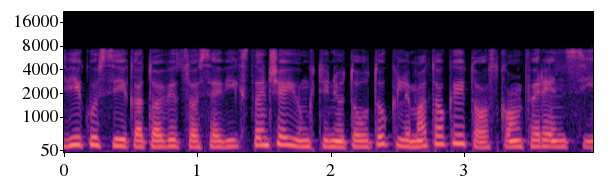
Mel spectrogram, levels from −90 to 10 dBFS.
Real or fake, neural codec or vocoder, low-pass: real; none; 7.2 kHz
